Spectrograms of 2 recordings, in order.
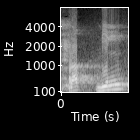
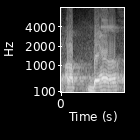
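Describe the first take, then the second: First: The second syllable has a clear 'i' vowel. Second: The second syllable has an 'e'-like vowel. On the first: The speaker calls it right. "bukan bel tapi bil" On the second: The speaker calls it wrong. "jangan ke e ya"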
